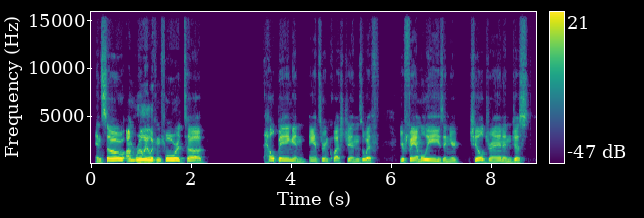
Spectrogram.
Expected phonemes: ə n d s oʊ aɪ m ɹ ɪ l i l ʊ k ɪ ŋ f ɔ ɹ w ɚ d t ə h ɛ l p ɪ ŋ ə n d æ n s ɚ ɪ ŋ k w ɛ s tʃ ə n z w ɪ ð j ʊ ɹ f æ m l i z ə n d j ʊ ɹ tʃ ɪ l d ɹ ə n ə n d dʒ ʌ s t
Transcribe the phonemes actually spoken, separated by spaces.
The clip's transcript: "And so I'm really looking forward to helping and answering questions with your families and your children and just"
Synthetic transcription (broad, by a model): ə n s oʊ aɪ m ɹ ɪ l i l ʊ k ɪ ŋ f ɔ ɹ w ɚ d t ə h ɛ l p ɪ ŋ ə n æ n s ɚ ɪ ŋ k w ɛ s tʃ ə n z w ɪ ð j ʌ ɹ f æ m l i z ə n j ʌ ɹ tʃ ɪ l d ɹ ə n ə n dʒ ʌ s t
